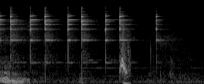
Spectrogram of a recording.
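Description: Small brass handbell shaken rapidly, its clapper striking several times a second with a bright ringing that dies away about a second and a half in.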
